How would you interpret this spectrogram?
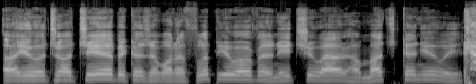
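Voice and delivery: loud Trump voice, brash; loud mock Trump pickup line; Donald Trump impression. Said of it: "Donald Trump".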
